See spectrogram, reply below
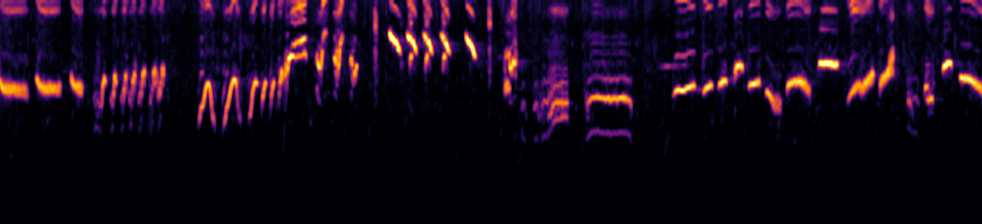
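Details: Song of a white-rumped shama intended as a master recording for other songbirds: repeated whistled notes in fast runs, mixed with high thin notes, a harsh nasal phrase and varied melodious slurs.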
